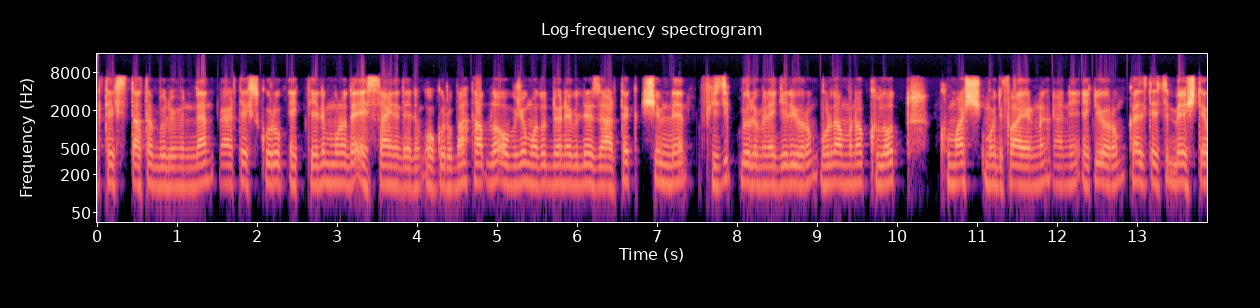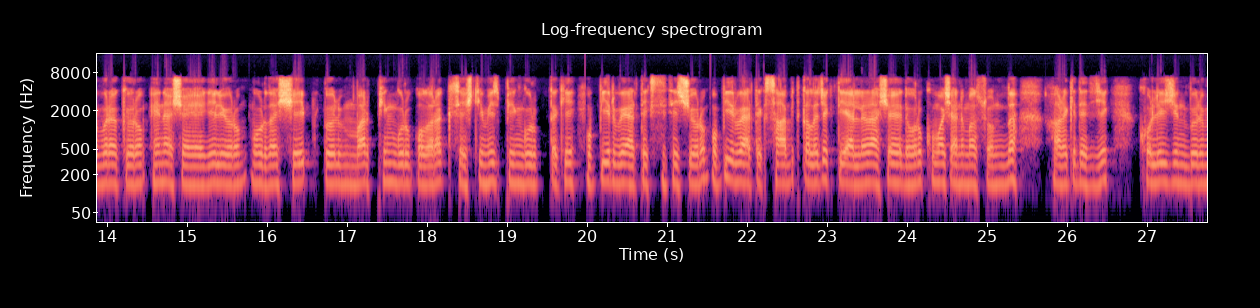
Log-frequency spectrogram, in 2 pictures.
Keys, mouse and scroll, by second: 2.1 click, 3.1 click, 4.6 Tab, 4.6 middle click, 6.0-6.8 scroll down 2, 7.0 middle click, 7.8 click, 10.9 click, 12.8-16.0 scroll down 10, 16.0 click, 16.6-17.5 scroll down 2, 17.5-18.9 drag, 24.5-26.1 scroll down 5, 26.1 click, 26.8-27.6 scroll down 4, 27.6-27.7 scroll down 2.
